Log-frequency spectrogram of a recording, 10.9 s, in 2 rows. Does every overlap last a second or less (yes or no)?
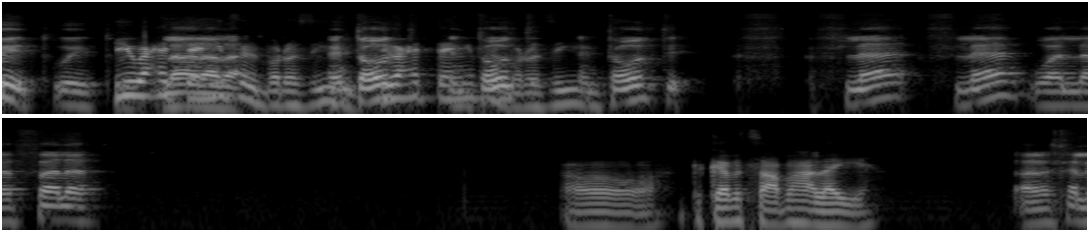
no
